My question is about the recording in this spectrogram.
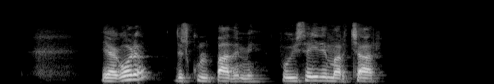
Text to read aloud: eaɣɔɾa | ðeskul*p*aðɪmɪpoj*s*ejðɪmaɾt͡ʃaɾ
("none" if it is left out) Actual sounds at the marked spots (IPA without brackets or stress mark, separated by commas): p, s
